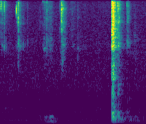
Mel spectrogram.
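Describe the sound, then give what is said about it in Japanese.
Metal handcuffs with a keyhole being handled, a few light metallic clicks and jingles followed by a louder rattling clatter near the end, with no one speaking. “なんかね、手錠鍵穴みたいのあるんですけどね、鍵穴、意味ないかも。”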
